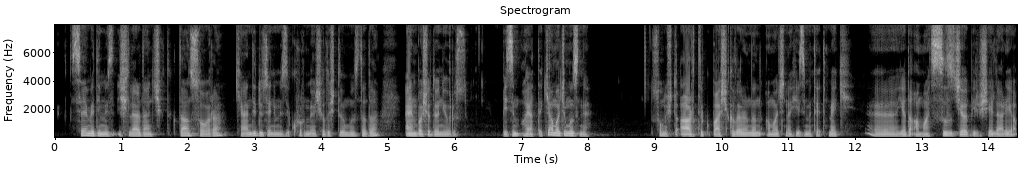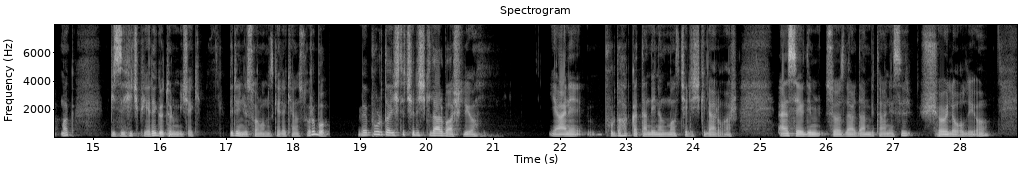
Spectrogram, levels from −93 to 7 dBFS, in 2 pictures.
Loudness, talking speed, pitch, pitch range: -23 LUFS, 120 wpm, 105 Hz, 95-125 Hz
